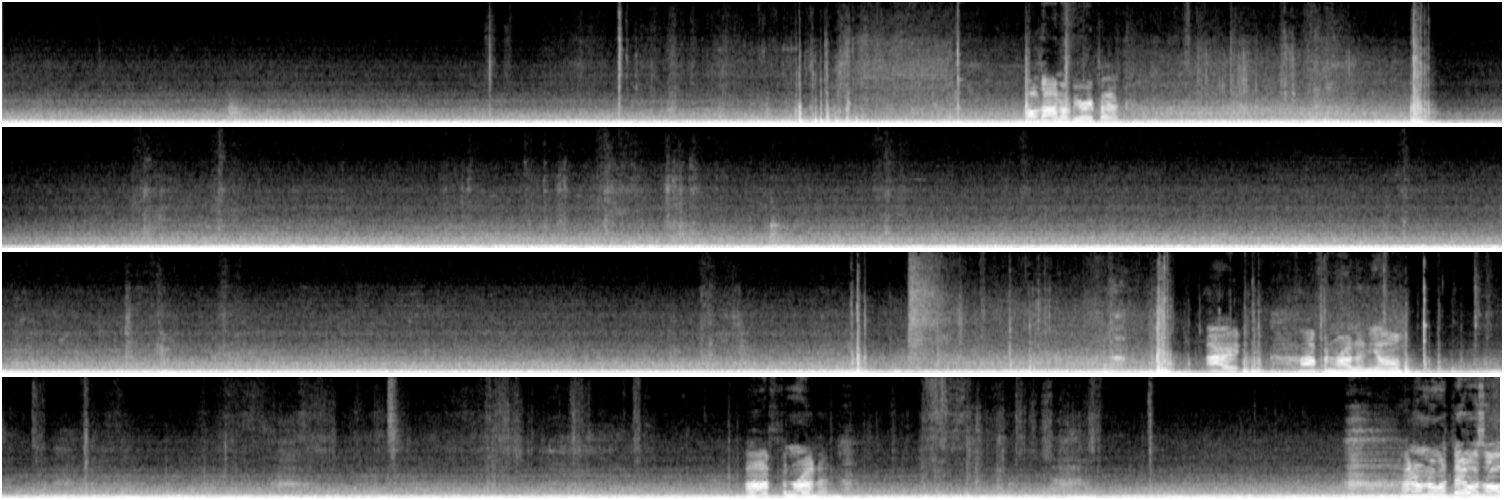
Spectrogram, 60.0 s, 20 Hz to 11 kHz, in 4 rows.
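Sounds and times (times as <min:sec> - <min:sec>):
vehicle engine idling: 0:00.0 - 0:59.9
vehicle door shutting: 0:14.0 - 0:14.5, 0:40.1 - 0:42.8.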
